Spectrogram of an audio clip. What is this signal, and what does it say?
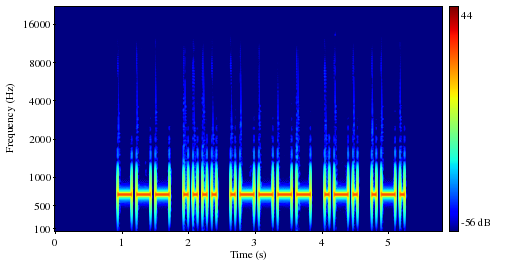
Morse code, heard as a keyed tone, about 17 wpm, 700 Hz. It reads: OH1RR
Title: DXCC-100 Call Signs - 5 Characters - Repeated 3x - 17wpm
